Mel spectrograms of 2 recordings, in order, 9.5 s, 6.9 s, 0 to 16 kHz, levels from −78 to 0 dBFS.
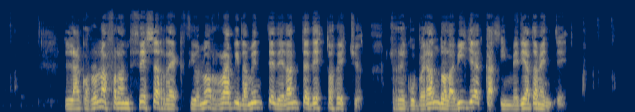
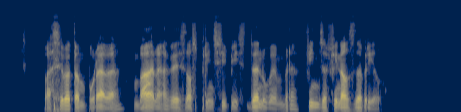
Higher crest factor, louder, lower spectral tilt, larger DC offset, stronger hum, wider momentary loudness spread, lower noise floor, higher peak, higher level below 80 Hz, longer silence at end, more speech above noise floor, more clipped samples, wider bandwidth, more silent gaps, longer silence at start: second, 18 dB vs 24 dB; first, -19 LUFS vs -26 LUFS; about the same, -5 dB/octave vs -5.5 dB/octave; neither; neither; second, 8 LU vs 13 LU; second, -63 dBFS vs under -90 dBFS; about the same, -2 dBFS vs -4 dBFS; second, -62 dBFS vs -54 dBFS; second, 1.05 s vs 1.2 s; second, 45 dB vs over 64 dB; neither; first, 11 kHz vs 9.4 kHz; neither; first, 1 s vs 0.7 s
